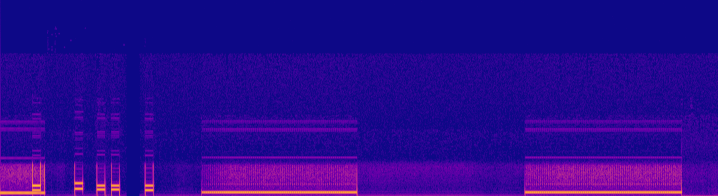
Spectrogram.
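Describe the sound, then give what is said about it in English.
A quick run of touch-tone dialing beeps as a phone call is placed, then a phone ringing tone on the line, sounding twice in long, steady two-second bursts separated by pauses. Clear, with no talking. “All right, well, I'm going to dial the phone right now, get her on the phone, and get your second date.”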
